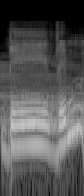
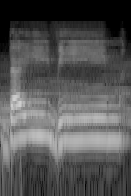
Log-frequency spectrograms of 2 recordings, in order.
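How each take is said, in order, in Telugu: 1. మొదటి అచ్చు సాధారణ 'e'. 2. మొదటి అచ్చు ద్విస్వరమైన 'ai'. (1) "దేవిం అనకూడదు" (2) "దై ద ఐత్వముతో"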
